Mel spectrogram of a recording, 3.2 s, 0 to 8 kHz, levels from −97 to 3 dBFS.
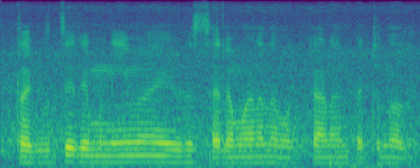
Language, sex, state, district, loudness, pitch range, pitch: Malayalam, male, Kerala, Kollam, -18 LUFS, 105-115 Hz, 110 Hz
